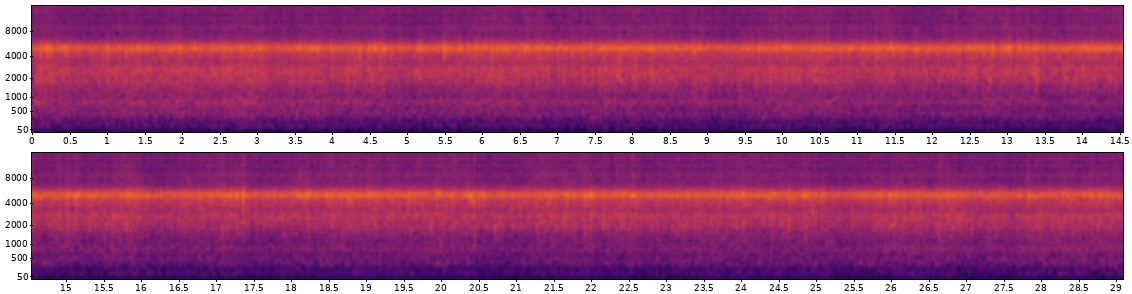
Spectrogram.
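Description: Steady rain falling, a continuous even hiss with no breaks or separate drops standing out.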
